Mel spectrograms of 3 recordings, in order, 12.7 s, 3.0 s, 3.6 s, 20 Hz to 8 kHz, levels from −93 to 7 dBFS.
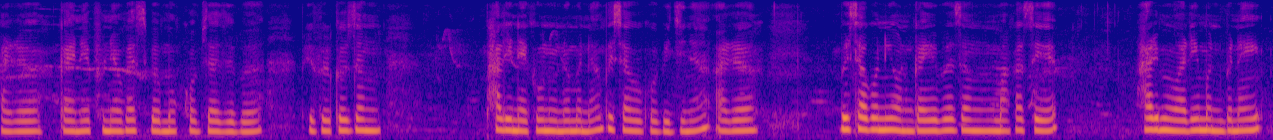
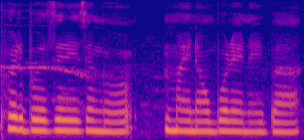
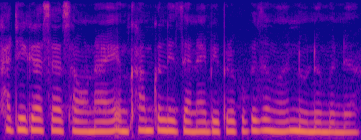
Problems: none marked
